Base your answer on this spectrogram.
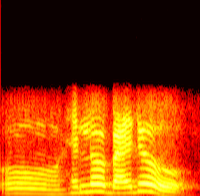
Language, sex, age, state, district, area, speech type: Assamese, female, 60+, Assam, Lakhimpur, urban, conversation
